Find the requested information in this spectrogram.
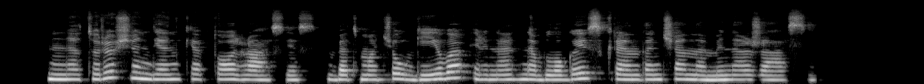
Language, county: Lithuanian, Kaunas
